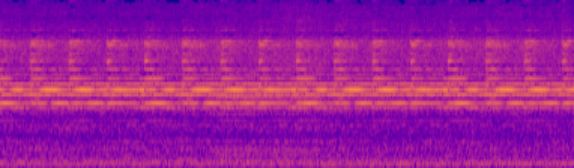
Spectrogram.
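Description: Passing train, loud and steady: a low rumble under a ringing tone that pulses about two and a half times a second.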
